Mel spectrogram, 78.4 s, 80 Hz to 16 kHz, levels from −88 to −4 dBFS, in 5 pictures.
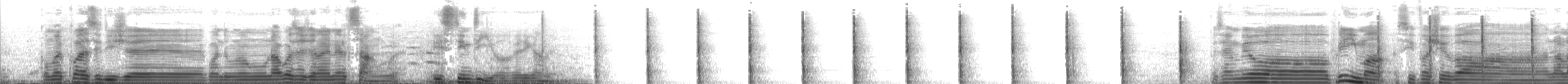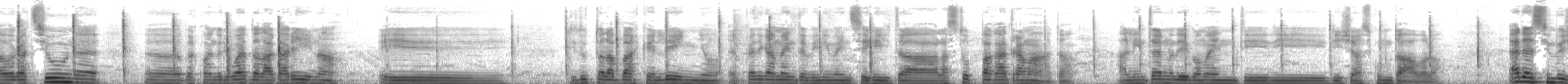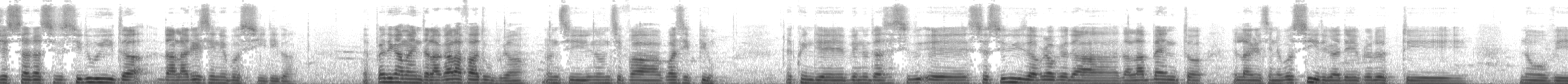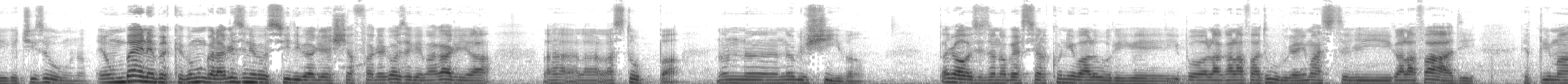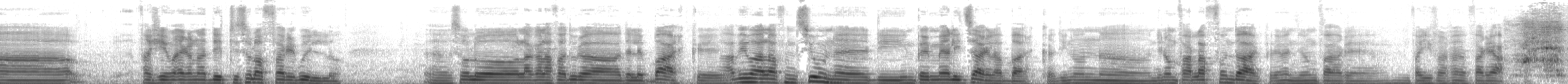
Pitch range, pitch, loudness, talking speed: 115-140 Hz, 130 Hz, -30 LUFS, 120 wpm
